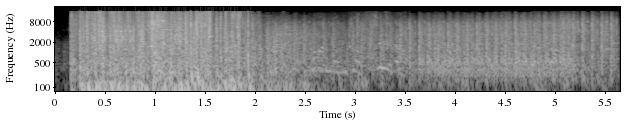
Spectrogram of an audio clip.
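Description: Rapid automatic gunfire in a Call of Duty match, a loud, dense burst of shots that eases into a steadier, slightly quieter stream of firing, with no talk.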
